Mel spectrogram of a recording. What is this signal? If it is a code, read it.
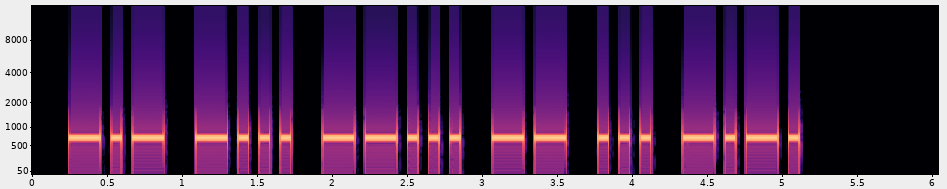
Morse code, heard as a keyed tone, about 17 wpm, 700 Hz. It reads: KB7MSC
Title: USA Call Signs Repeated 2x 17wpm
